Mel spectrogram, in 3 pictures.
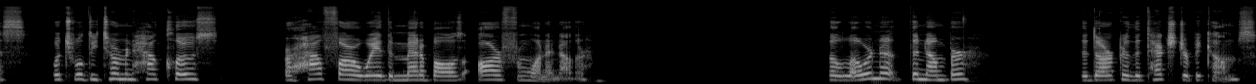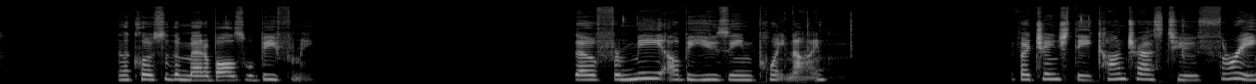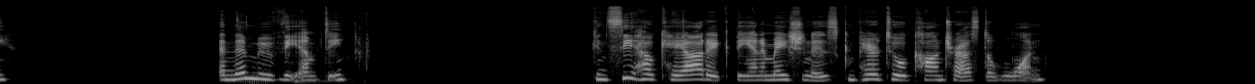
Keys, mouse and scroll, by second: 20.1 KP_Decimal, 20.4 KP_9, 23.4 click, 24.1 KP_3, 27.5 click, 28.7 g, 36.8 click, 37.2-37.6 scroll down 1.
